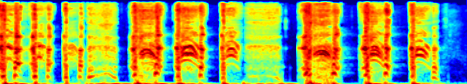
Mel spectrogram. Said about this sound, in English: He breathed in a lot of mosquito spray. How much did he breathe in? A lot. Who breathed in a lot? Will Smith breathed in a lot of the chemical. He coughed and coughed and coughed.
